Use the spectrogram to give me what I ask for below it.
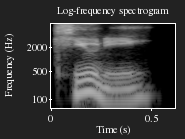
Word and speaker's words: CUNY: the q a uh it's pronounced i pronounce it cuny uh so that would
